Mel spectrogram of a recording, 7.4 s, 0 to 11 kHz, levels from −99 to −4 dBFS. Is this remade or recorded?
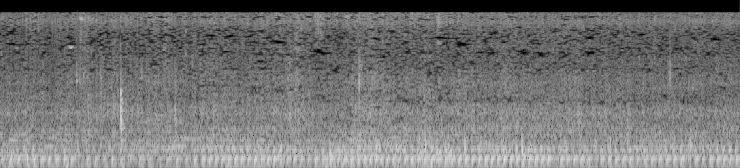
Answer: recorded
